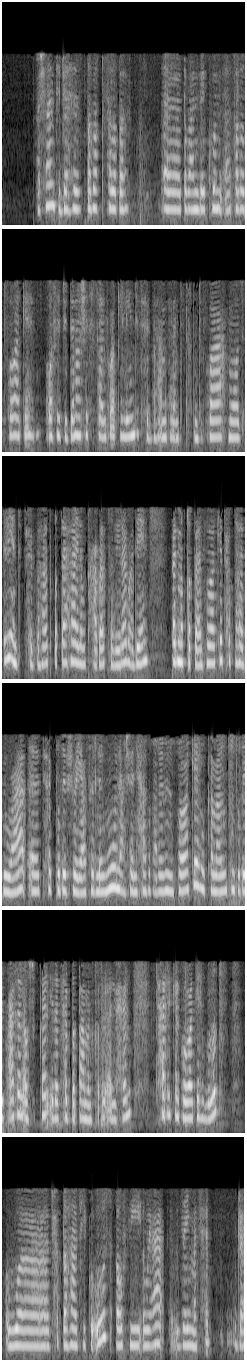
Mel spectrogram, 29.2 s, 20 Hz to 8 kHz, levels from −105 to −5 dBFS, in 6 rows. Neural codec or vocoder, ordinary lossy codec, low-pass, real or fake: vocoder, 44.1 kHz, 128 mel bands, Pupu-Vocoder; AAC, 16 kbps; 7.2 kHz; fake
